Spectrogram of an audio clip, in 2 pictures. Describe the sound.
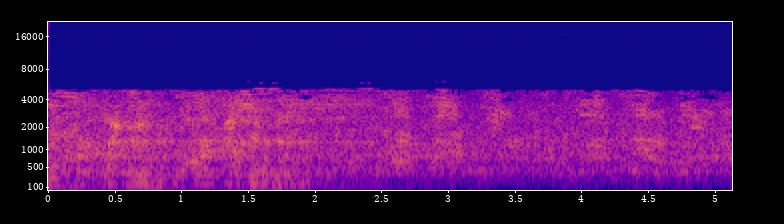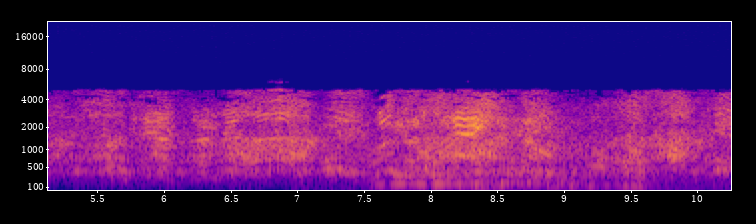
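A crowd chants at a Utah Jazz basketball game. The loud, rhythmic mass of voices swells and dips across the whole stretch and surges strongest near the end.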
